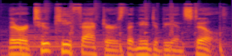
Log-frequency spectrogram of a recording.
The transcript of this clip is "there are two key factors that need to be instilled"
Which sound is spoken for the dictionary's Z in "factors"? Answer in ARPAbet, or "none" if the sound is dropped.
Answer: Z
